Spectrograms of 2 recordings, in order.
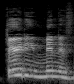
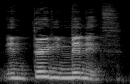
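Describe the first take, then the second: First: High, incredulous question; shocked disbelief. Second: Said in the usual way. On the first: Retold or imitated. Retelling the registration news, shocked disbelief. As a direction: react like you can't believe it.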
